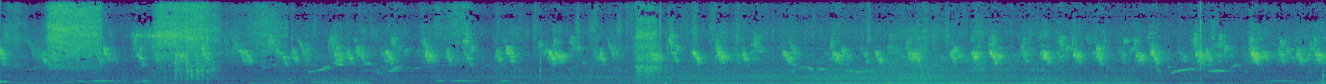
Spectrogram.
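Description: Small birds chirping outdoors, several short high chirps a second without a break, over a low steady rumble. A few brief noisy bursts come about a second in, near three seconds and near ten seconds.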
